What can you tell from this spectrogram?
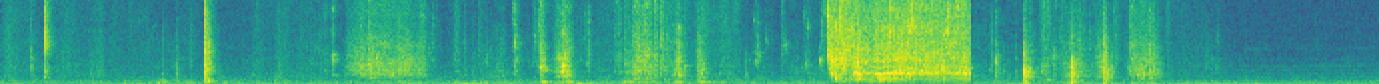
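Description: Water poured from a stainless steel Grainfather brewing kettle into a toilet bowl: a short splash, then a loud gush about eight seconds in that lasts about a second and a half. Sharp knocks and clanks of the steel kettle come before and after.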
